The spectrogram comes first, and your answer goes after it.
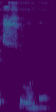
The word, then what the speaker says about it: should: अब क्या हम इसे शुल्ड पढ़ेंगे? नहीं, इसे हम पढ़ेंगे शुड।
